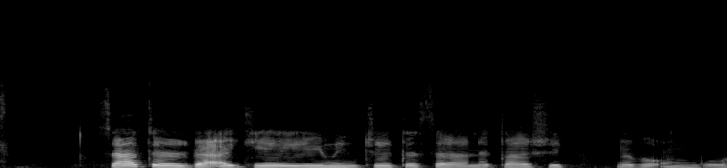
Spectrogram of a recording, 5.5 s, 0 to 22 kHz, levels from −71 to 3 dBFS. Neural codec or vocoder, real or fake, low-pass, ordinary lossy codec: codec, 24 kHz, 1 kbps, SNAC; fake; none; none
